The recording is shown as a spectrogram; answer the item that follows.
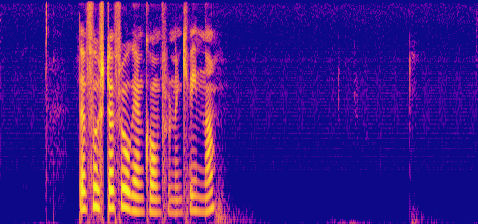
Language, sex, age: Swedish, female, 26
